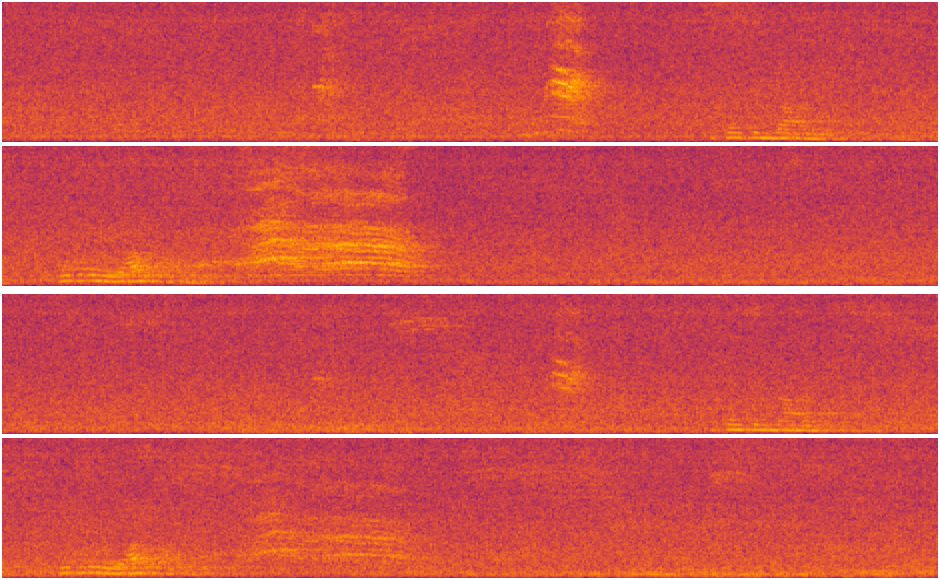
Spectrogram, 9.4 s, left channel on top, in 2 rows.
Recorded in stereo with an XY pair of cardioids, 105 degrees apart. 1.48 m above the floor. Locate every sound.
3.5 s a woman speaking: 30° left, 1.4 m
